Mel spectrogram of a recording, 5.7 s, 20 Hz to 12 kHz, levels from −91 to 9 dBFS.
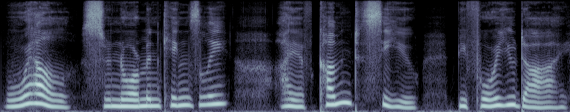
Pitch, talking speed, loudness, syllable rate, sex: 210 Hz, 135 wpm, -16 LUFS, 3.6 syllables/s, female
